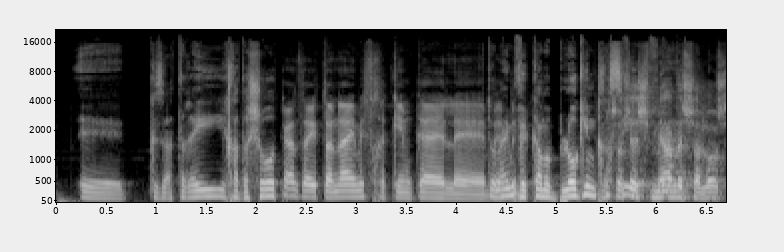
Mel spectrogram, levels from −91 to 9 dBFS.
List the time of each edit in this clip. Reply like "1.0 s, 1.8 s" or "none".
4.6 s, 5.4 s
